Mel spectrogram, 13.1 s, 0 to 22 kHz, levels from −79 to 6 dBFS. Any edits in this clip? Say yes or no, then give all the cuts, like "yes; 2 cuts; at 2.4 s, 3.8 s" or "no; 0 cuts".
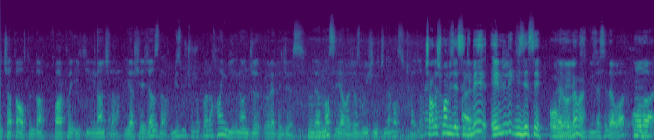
yes; 2 cuts; at 1.0 s, 8.5 s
